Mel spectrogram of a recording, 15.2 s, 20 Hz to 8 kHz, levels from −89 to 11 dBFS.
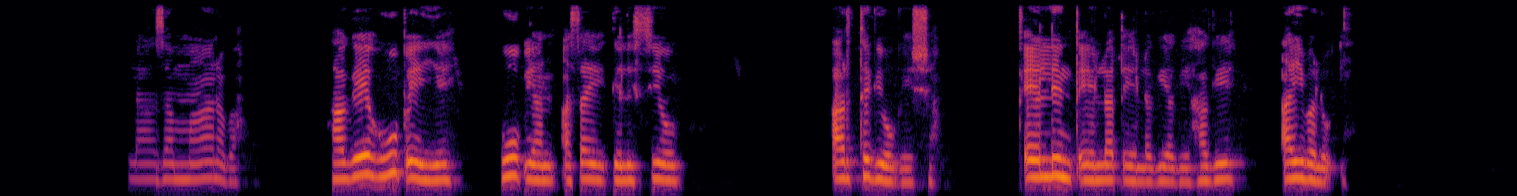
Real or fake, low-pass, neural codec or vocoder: real; 7.2 kHz; none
